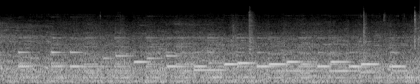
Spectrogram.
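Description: A simple electronic jingle: a melody of short, clear single notes stepping up and down, over a steady background noise, with a few faint clicks near the end.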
